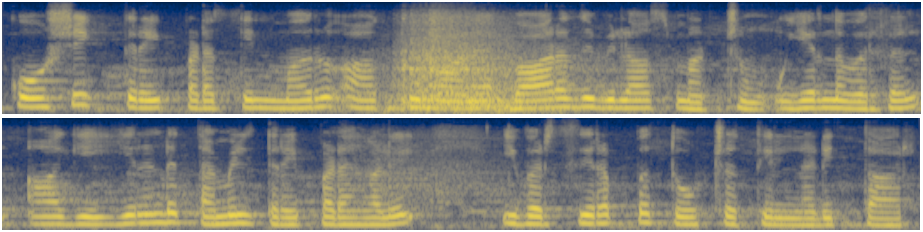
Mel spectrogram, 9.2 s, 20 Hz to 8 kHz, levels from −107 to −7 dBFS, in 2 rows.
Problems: background sounds at intervals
